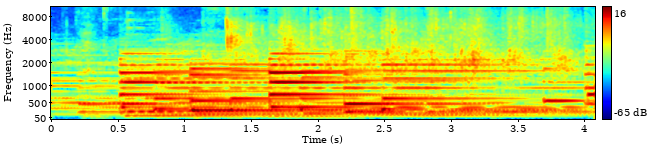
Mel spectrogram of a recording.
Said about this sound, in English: I'm glad you clapped your hand, but sometimes ladies don't like to hear them.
